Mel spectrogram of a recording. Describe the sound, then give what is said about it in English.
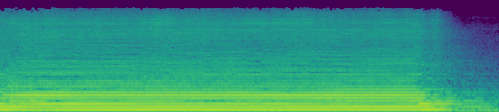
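A single long foghorn blast used as a spoiler horn sound effect: a deep, loud, steady horn tone rich in harmonics holds for about four seconds, then cuts off and fades quickly. “We kind of been nice without the spoilers, but I'm going to fire off the spoiler horn now.”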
